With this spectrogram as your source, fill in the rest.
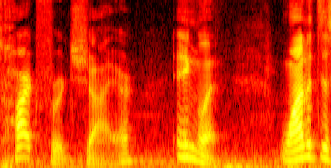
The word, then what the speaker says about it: Hertfordshire: anthony writes in in hertfordshire pronounced hartfordshire england wanted to say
